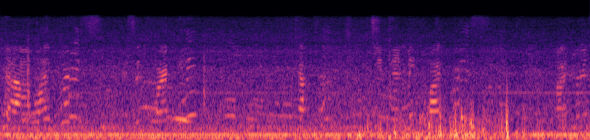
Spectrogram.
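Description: Steady low engine drone of an amphibious water bus cruising afloat, with people's voices talking over it.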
